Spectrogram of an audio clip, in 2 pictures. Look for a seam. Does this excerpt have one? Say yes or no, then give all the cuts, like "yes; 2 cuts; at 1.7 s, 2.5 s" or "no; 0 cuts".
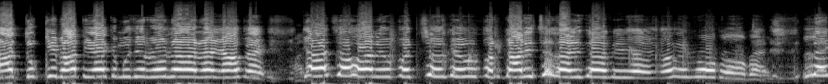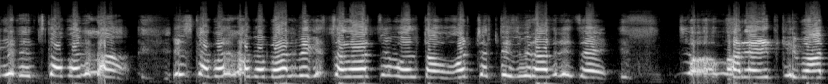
no; 0 cuts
